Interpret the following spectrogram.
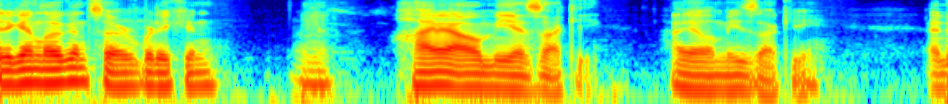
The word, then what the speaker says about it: Hayao Miyazaki: Hayao Miyazaki. I don't know if I pronounced that right. Hayao Miyazaki. Like say it again. I did pretty good. Say it again, Logan, so everybody can. Hayao Miyazaki.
